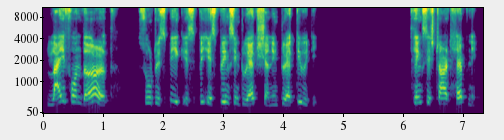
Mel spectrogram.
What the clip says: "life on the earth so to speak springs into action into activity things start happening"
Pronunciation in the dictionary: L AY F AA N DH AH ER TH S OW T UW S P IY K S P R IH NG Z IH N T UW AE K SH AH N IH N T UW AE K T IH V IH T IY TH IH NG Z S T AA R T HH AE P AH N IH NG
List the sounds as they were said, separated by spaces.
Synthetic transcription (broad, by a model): L AY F AA N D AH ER T S OW T UW S P IY K S P R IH NG S IH N T UW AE K SH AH N IH N T UW AE K T IH V IH T IY T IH NG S S T AA R T HH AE P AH N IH NG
